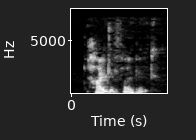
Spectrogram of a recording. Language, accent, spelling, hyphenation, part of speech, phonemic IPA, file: English, Southern England, hydrophobic, hy‧dro‧pho‧bic, adjective, /haɪdɹəˈfəʊbɪk/, LL-Q1860 (eng)-hydrophobic.wav
- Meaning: 1. Of, or having, hydrophobia (rabies); rabid 2. Lacking an affinity for water; unable to absorb or to be wetted by water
